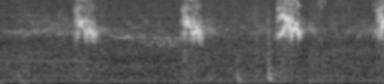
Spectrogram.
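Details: A male house sparrow calls from his roof beside his newly built nest under the tiles, advertising for a female and claiming territory from neighbouring males: four short, bright, high chirps, one about every two-thirds of a second, over a faint low rumble.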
